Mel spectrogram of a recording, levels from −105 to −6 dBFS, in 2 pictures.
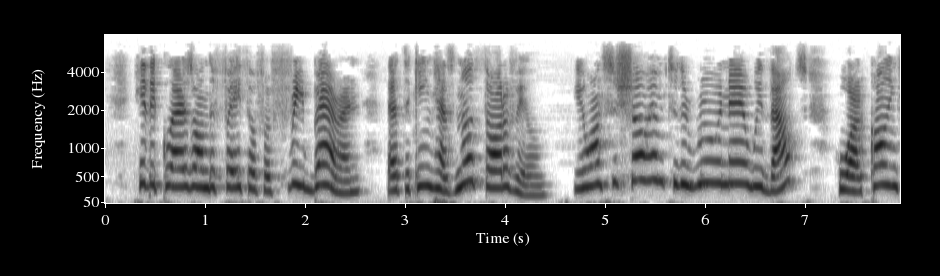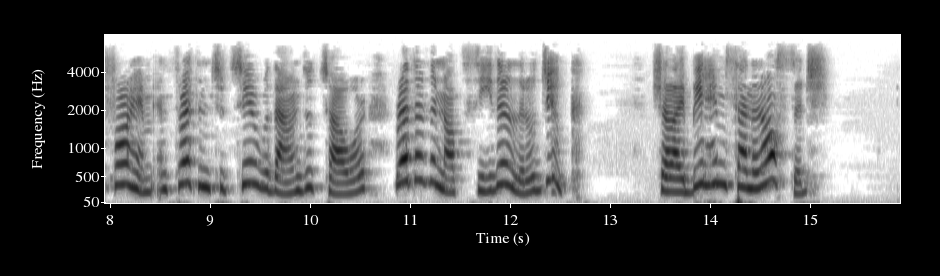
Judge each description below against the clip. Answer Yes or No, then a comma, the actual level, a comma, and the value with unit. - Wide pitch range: Yes, wide, 6.3 semitones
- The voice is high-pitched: Yes, very high, 310 Hz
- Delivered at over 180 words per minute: Yes, average, 195 wpm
